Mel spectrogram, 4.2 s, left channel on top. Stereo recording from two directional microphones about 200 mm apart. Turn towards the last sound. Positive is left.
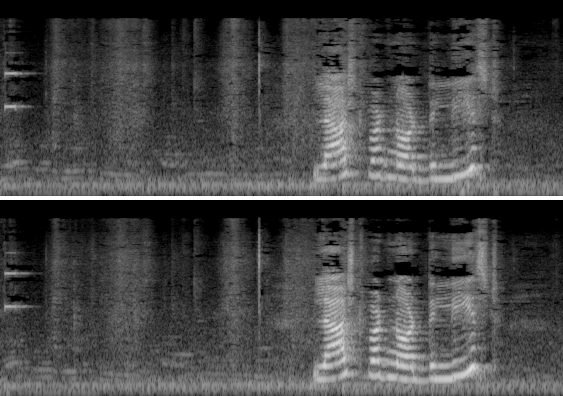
turn(degrees=-30)  # may be behind; listen again after turning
